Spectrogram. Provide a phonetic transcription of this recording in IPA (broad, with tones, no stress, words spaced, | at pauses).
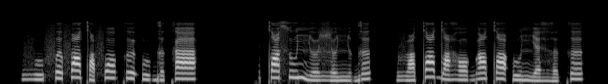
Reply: vu˨ fə˦fa˥tˤə˩ fɔ˥ kɵ˦ʔu˨ɡə˨ka˥ | tˤɵ˦su˦ ɲɵ˩ ɮɵ˩ɲɵ˩ɡə˦ | vɵ˩tˤɵ˥dˤə˨ɦɔ˨ ɡɔ˥tˤu˦ʔu˨ɲɛ˩ ɦə˩kə˦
